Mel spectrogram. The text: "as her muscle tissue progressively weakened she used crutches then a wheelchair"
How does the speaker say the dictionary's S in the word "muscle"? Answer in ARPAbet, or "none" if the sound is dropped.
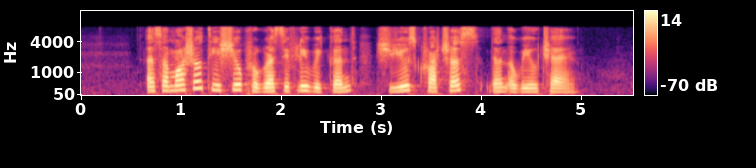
SH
